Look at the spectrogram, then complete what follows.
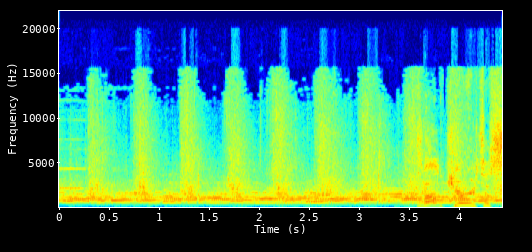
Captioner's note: clapping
